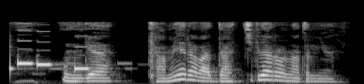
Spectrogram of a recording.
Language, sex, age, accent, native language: Uzbek, male, 19-29, Namangan, Uzbek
